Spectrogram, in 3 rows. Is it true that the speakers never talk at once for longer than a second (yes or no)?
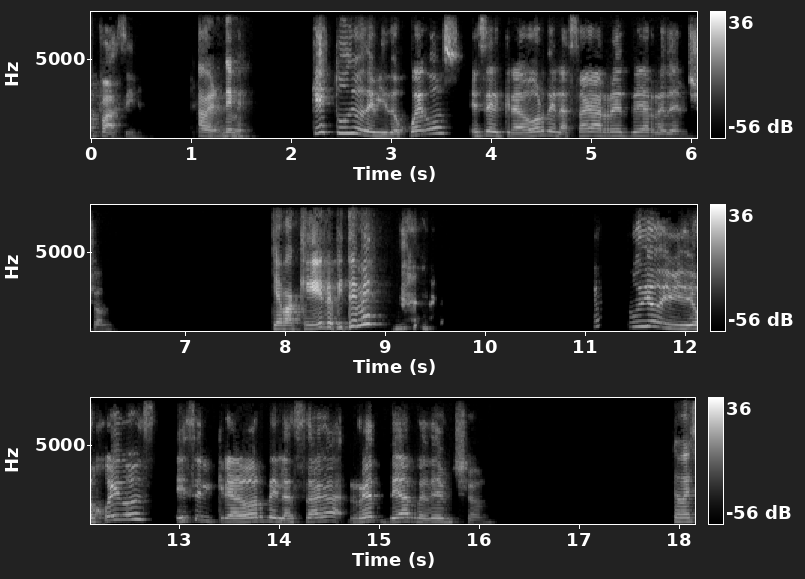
yes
